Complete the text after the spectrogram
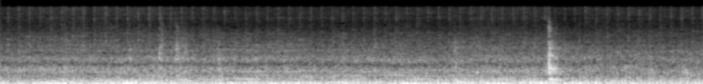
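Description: Heavy diesel engines rumble and idle steadily close by.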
